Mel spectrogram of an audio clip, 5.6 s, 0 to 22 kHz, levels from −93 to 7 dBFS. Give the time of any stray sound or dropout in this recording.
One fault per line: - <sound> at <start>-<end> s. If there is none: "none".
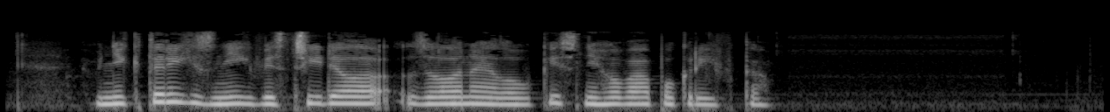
none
